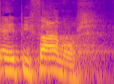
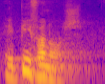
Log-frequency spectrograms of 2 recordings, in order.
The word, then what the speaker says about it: Epiphanos: En geen Epiphanos. Ik leg de klemtoon verkeerd. En meneer Vos, die heeft meer talen geleerd dan ik. Dus je zei van, de klemtoon ligt op de I. Epiphanos.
